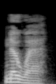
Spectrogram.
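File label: "nowhere", British English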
